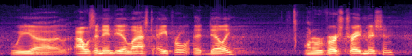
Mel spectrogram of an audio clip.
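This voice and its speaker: At a moderate pace, a man with a Southern US accent talks at medium pitch with fairly even intonation. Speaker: pecan industry representative. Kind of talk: conference panel talk. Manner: halting.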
